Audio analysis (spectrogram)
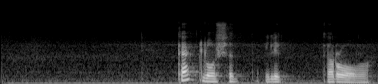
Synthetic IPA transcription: kaklʲoʂət̪ilʲɪ | kɐɾovə̰

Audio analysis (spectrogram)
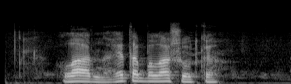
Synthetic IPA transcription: lˠad̪nəɛt̪əbɨlˠaʂut̪kə

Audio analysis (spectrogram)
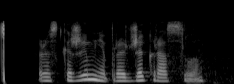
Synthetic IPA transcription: rɐskɐʐɨmnʲɛpɾɐʐɛkɾasɨlˠɐ̰

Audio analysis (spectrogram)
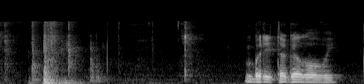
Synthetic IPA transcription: bɾʲit̪ɐɡɐlˠovɨj

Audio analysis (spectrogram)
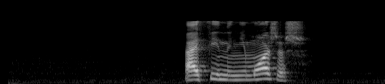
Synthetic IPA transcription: afʲinɨnʲɪmoʐəʂ

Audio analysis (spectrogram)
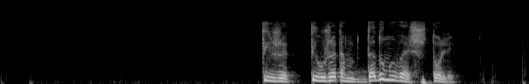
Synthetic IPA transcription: t̪ɨʐɛt̪ɨwʐɛt̪amd̪ad̪umɨvɐjɛʂːt̪ɔlʲi

